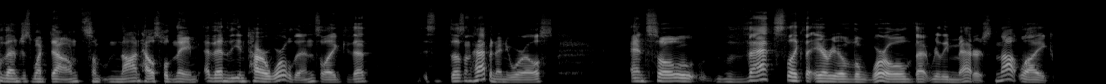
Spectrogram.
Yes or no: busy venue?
no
